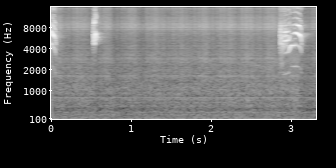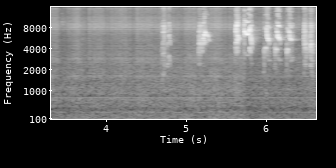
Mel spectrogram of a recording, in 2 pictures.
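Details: Olive-backed sunbird in full natural voice: a few isolated high chips, a thin descending slurred phrase, then a quickening series of sharp, high tsip notes at the end.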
